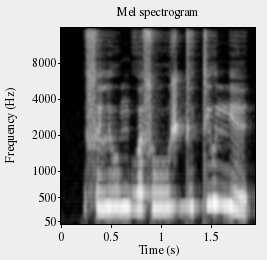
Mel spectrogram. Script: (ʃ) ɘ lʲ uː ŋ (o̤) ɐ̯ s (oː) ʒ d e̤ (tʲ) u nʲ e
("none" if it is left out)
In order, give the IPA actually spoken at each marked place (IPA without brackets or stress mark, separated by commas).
s, o̤, uː, tʲ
